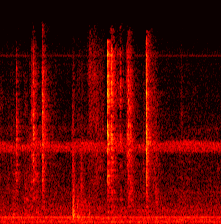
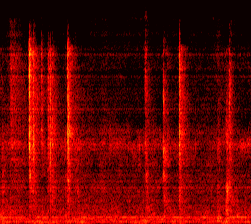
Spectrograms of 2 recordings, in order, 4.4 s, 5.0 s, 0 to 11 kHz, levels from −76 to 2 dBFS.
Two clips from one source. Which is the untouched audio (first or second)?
first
